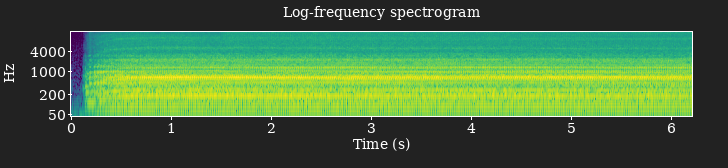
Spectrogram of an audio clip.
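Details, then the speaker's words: Old Porter-Cable pancake air compressor (about 6-gallon tank): a loud, steady mechanical drone with a fast throb about four times a second and no letup. It runs excessively loud and needs attention. "but that's ridiculously loud i hope that came through let me know if you've heard that so that's my old compressor and it also it's just it needs some love and it needs to go somewhere else"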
